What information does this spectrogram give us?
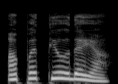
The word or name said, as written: ಅಪತ್ಯೋದಯ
